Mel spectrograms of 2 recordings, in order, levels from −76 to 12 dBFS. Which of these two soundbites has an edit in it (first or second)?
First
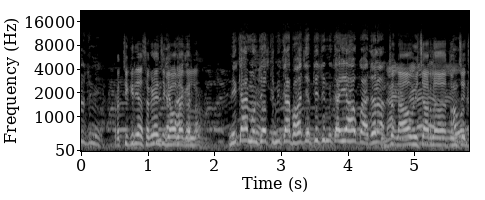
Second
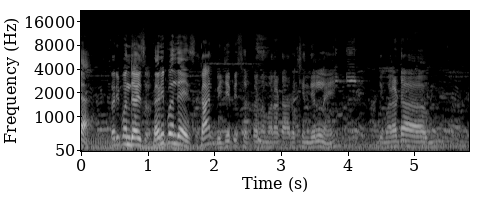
second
